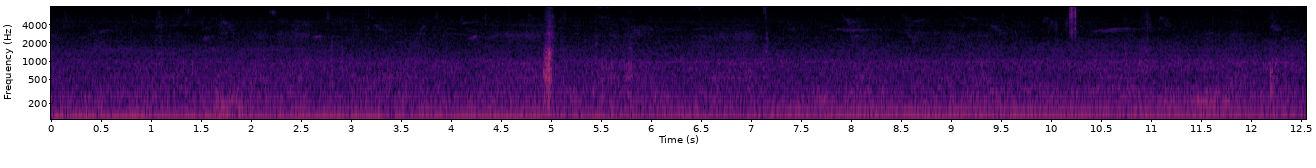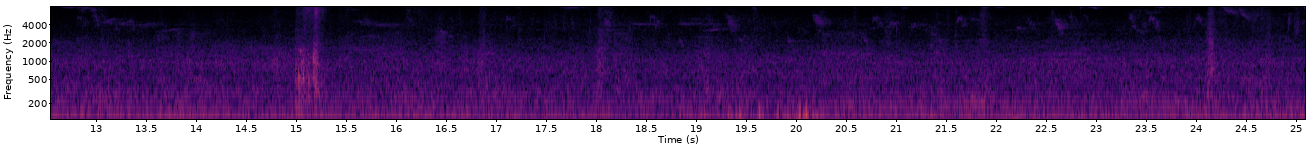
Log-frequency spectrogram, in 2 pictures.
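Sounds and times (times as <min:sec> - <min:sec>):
low outdoor rumble: 0:00.0 - 0:25.0
small birds chirping: 0:00.0 - 0:25.0.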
